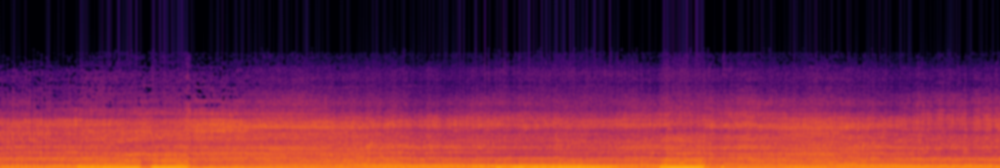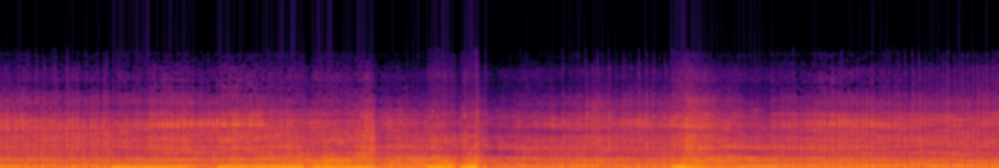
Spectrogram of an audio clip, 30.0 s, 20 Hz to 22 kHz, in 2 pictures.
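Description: Honda CR125R's 125 cc single-cylinder two-stroke engine revving up and dropping back over and over as the motocross bike is ridden, its pitch climbing sharply several times. A few sharp knocks come through about two-thirds of the way in.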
